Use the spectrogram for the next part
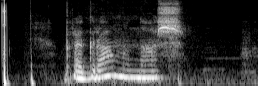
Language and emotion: Russian, neutral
